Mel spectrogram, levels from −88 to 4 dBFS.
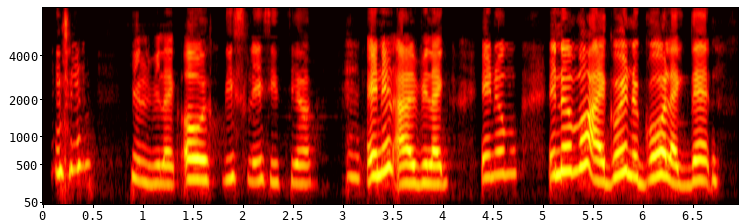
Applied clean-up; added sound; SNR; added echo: neural mask model DeepFilterNet 3.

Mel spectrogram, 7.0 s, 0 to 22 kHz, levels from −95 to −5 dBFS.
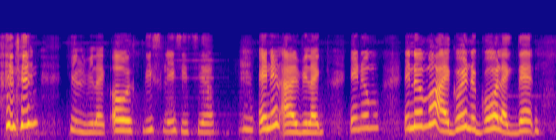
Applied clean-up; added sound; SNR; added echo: neural separator model SepFormer DNS4.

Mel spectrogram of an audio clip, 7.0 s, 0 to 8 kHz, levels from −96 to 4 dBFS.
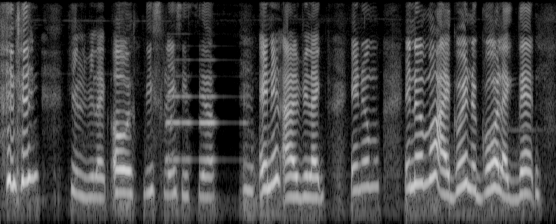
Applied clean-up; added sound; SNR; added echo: neural mask model RNNoise.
